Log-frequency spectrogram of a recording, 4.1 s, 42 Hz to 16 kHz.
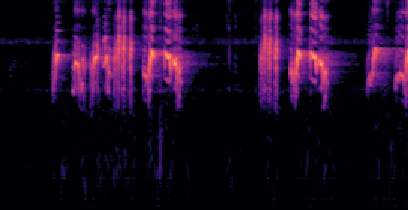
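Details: Streak-eared bulbul pair in a fierce singing duel, lure audio of 30 October 2021: short, rich phrases of slurred chirps, repeated after brief pauses, nothing else audible.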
